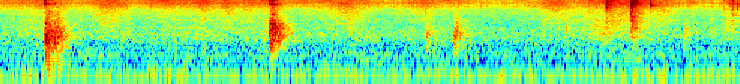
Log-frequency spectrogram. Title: joint cracking compilation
